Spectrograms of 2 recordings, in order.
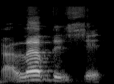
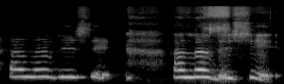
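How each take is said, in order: First: Said in the usual way. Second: High, giddy and softer, laughing through it; gleeful squeal. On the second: Real, not acted. Vlogger gloating over the news, giddy squeal. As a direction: squeal it with delight.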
